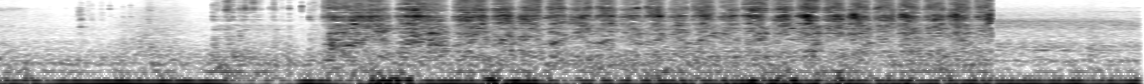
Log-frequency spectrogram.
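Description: Hand sanding of a wet steel knife blade made from a bearing race: abrasive paper rubbed in quick back-and-forth strokes along the clamped blade. It starts about a second and a half in, gets louder a second later, and stops suddenly near the end.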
